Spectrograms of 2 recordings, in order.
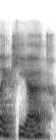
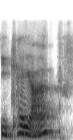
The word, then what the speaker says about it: IKEA: of it it's um called ikea or better pronounced ikea in america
